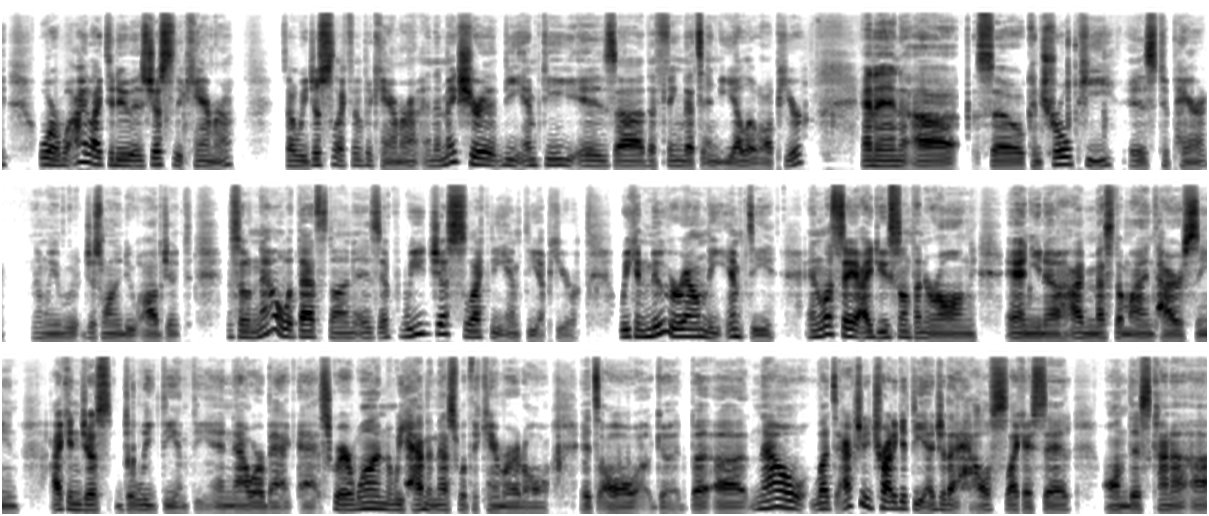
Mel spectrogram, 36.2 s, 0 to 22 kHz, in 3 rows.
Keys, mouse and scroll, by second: 2.0 ctrl+click, 4.0 ctrl+click, 10.6 ctrl+p, 15.8 click, 16.3 click, 16.8 click, 17.7 g, 22.1 r, 25.3 Delete, 29.8 ctrl+z, 35.7-36.1 shift+middle drag.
